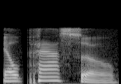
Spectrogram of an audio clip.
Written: El Paso

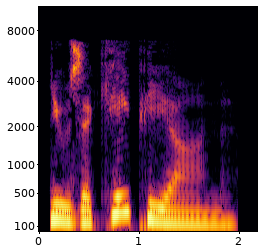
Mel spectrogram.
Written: usucapion

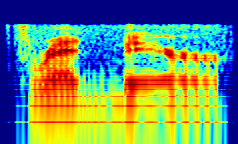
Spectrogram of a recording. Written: threadbare

